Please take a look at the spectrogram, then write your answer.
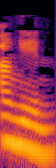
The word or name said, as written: angin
